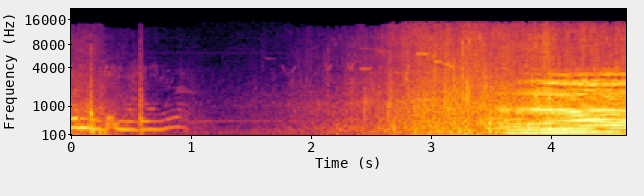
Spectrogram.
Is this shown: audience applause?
no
